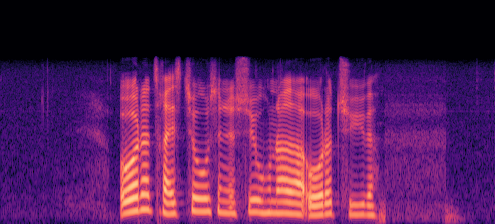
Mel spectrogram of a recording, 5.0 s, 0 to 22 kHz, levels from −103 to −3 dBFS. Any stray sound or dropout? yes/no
no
